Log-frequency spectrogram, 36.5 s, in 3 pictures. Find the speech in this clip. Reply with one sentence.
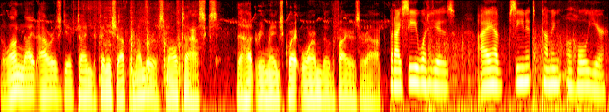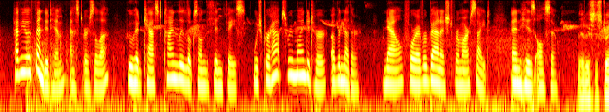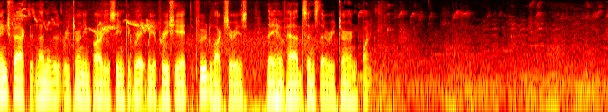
The speech can be heard from 0.0 to 31.8 s.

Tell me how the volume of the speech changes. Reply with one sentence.
The loudness of the speech stays about the same.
